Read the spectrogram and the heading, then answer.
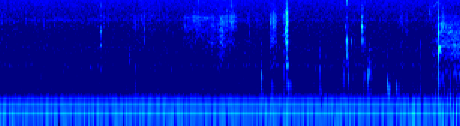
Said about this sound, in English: As I take a sip of coffee here.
